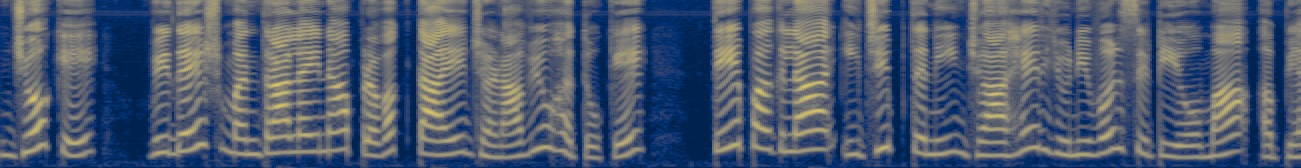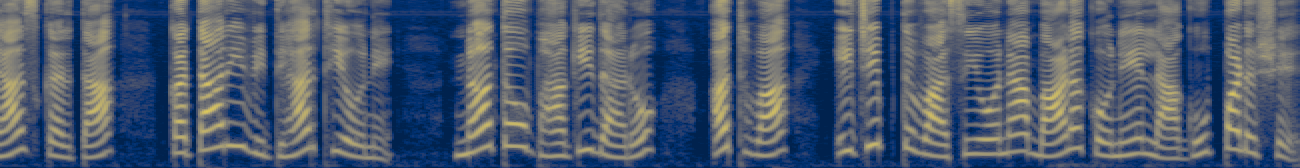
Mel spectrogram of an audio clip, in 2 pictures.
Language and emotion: Gujarati, neutral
